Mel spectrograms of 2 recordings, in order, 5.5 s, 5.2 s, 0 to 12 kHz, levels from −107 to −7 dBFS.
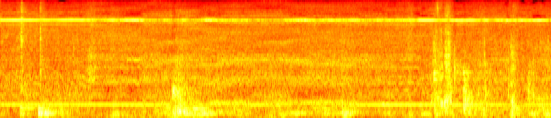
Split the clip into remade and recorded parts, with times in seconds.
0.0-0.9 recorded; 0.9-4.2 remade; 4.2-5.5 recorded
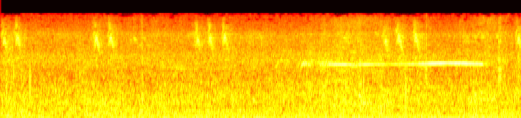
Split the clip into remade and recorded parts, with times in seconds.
0.0-5.2 recorded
